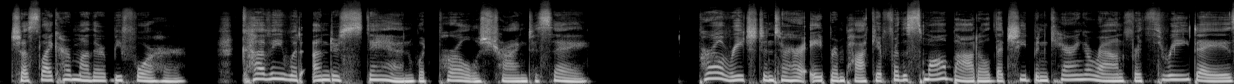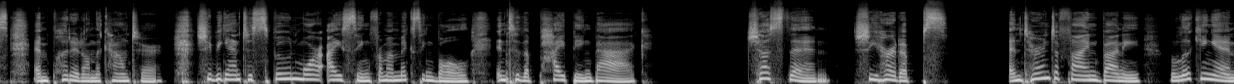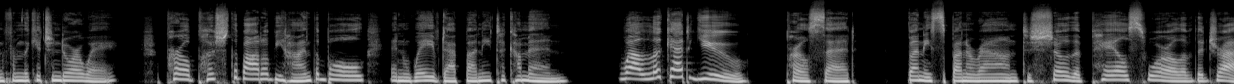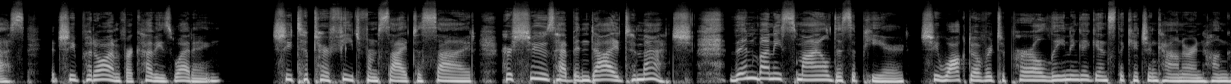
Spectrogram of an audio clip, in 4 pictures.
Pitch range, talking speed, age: 150-205 Hz, 170 wpm, 30-49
